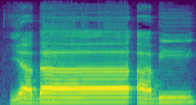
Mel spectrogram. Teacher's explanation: এভাবে 2 আলিফ তথা 4 হারাকা পরিমাণ টেনে আদায় করতে হবে। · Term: মাদ্দে মুনফাসিল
